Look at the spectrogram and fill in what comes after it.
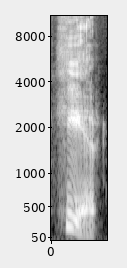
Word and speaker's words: hier: Oh, the word for here is the same as in English, here. It's spelled H-I-E-R, but here is here.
